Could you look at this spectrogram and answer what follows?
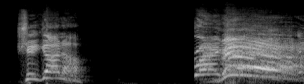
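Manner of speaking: full, over-the-top scream, very loud. Showing how the actor performs in Heat, do a Pacino impression, screaming. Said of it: "It's just screaming at me".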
